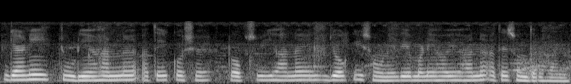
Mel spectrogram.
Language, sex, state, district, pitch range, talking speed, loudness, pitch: Punjabi, male, Punjab, Kapurthala, 190-205 Hz, 190 wpm, -15 LUFS, 195 Hz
